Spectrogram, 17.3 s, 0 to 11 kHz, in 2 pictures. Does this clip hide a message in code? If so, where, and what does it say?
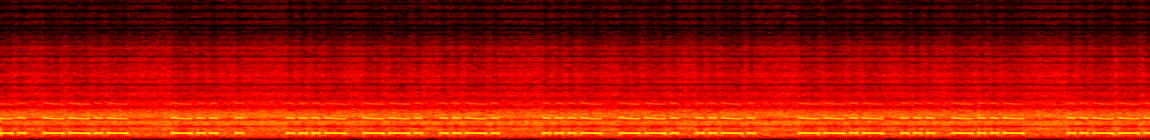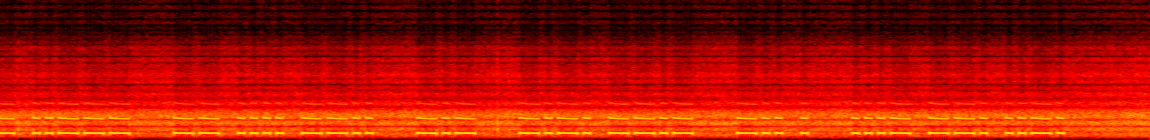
Yes: Morse code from 0.0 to 16.7 s, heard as a keyed tone, machine-sent, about 25 wpm, 560 Hz, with radio static and room echo. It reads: … DE VGF VGF QSX 22 MHZ K CQ DE VGF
